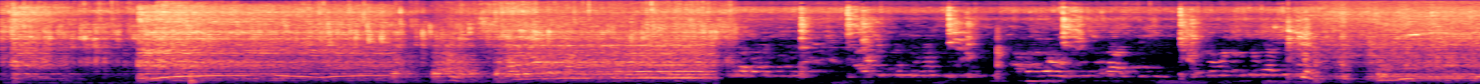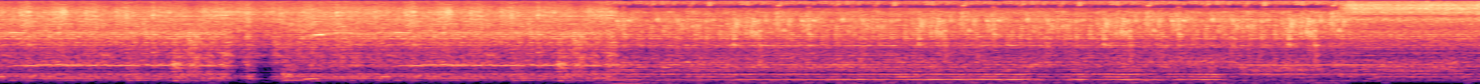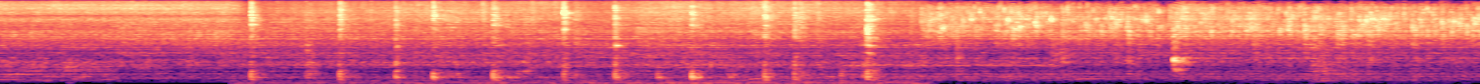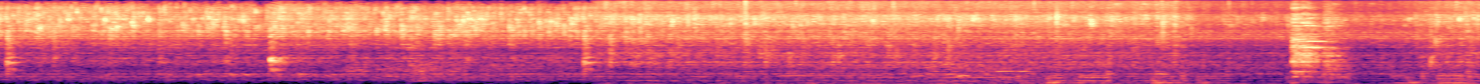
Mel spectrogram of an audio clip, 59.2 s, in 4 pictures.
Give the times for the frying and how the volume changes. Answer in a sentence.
The frying can be heard from 0.0 to 59.1 s, getting louder.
